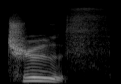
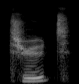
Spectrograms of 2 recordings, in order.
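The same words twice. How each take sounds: First: The word ends with a clear voiceless 'th' sound. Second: The word ends without a clear voiceless 'th' sound. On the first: The speaker calls it right. "The right way to pronounce it both in British and American English is truth" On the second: The speaker calls it wrong. "Sometimes people pronounce this as truth, truth. That's not right"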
